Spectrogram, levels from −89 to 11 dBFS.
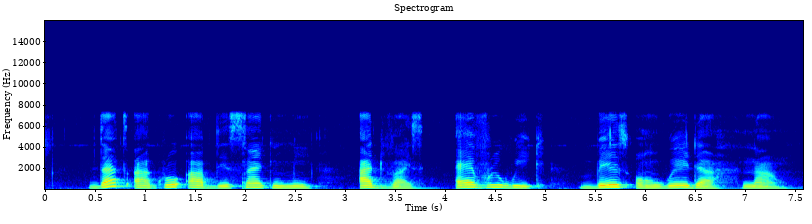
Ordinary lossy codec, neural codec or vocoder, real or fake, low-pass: none; none; real; 7.2 kHz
